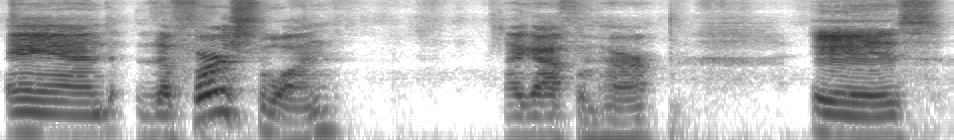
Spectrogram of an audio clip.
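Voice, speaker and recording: Male vlog host, bright forceful voice, relaxed rambling unboxing chat with repeats. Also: medium pitch, very slow. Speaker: video host showing mail and movie collection.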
